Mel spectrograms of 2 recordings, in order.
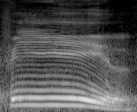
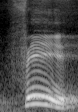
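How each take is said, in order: First: "Feel" with the ee dragged out far too long, high; overlong vowel. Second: "Feed" with a moderately long ee, high and falling; high, loud teacher's model of "Feed"; slightly long vowel. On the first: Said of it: "tidak sampai". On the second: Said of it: "sedikit agak panjang". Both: Shown as a demonstration.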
